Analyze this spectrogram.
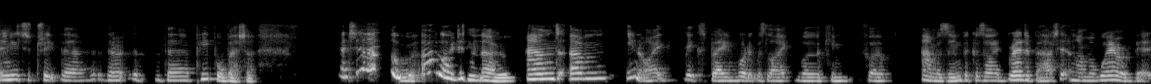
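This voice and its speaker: Lively intonation and a moderate speed from a woman at medium pitch. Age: 50s. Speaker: audience member at online report launch. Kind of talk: audience comment in Q&A. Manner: halting, many repetitions and fillers.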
